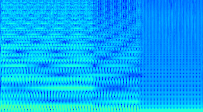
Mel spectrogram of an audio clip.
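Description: Synthesizer chord played through a sample-and-hold sample-rate reducer clocked by a very fast pulse oscillator, so the notes still come through fairly clean. Several notes are held together at a steady level; the top note drops out about a second in and another near the end, leaving the lowest note.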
